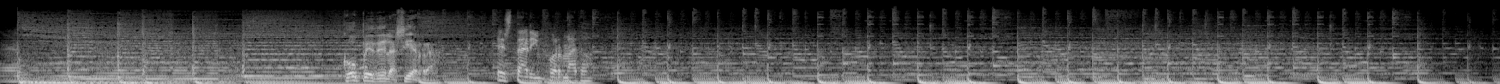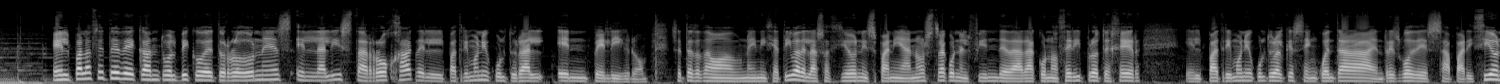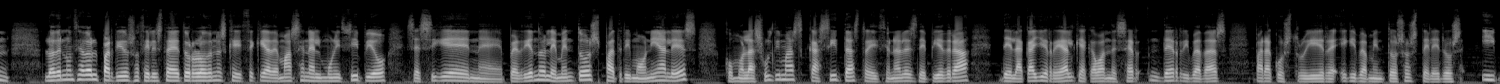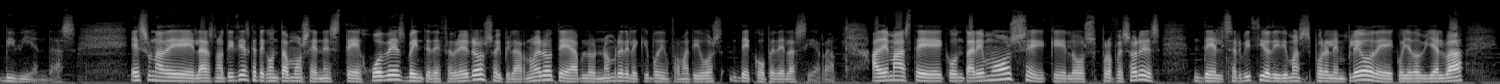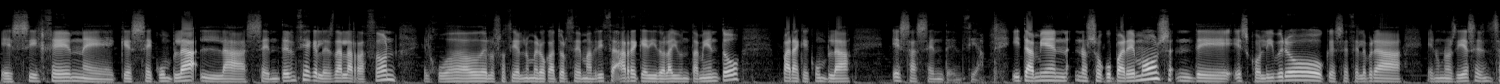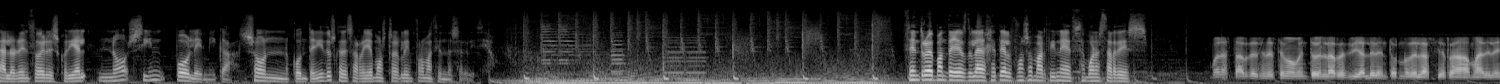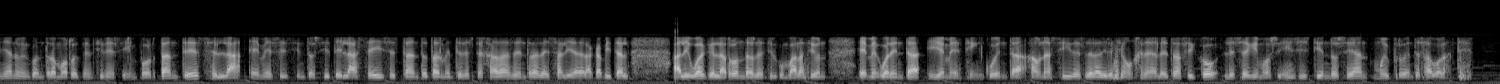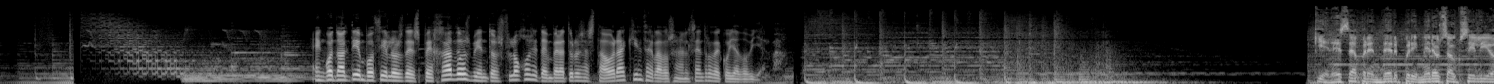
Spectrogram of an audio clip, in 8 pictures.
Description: Informativo Mediodía 20 febrero 14:20h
